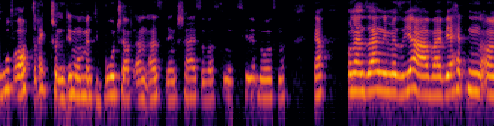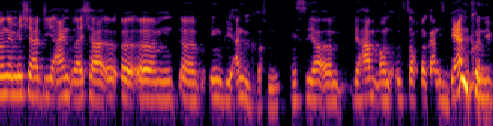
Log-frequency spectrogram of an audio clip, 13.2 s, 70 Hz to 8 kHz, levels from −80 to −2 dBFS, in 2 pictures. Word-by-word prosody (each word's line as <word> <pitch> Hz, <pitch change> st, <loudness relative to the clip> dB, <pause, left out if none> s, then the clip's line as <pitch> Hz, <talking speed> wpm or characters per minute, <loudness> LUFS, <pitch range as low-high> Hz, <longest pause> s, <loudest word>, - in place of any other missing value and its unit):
rufe 275 Hz, +1 st, -4 dB
auch 230 Hz, +5 st, +3 dB
direkt 290 Hz, -2 st, -7 dB
schon -, -, 0 dB
in 205 Hz, -, -2 dB
dem 230 Hz, +1 st, 0 dB
Moment 215 Hz, -1 st, -2 dB
die -, -, -13 dB
Botschaft 205 Hz, 0 st, -1 dB
an, 195 Hz, +2 st, -6 dB
als 205 Hz, +2 st, -5 dB
denke: 190 Hz, +2 st, -10 dB
„Scheiße, 205 Hz, -3 st, -9 dB
was 190 Hz, +1 st, -9 dB
ist 195 Hz, -, -34 dB
denn 205 Hz, -, -7 dB
jetzt 190 Hz, 0 st, -18 dB
hier 215 Hz, 0 st, -5 dB
los, 205 Hz, -1 st, -6 dB
ne?“ 205 Hz, +1 st, -10 dB, 0.4 s
Ja. 230 Hz, +1 st, -3 dB, 0.3 s
Und 250 Hz, +1 st, +3 dB
dann 255 Hz, -1 st, +4 dB
sagen 265 Hz, +1 st, +5 dB
die 255 Hz, -, +5 dB
mir 250 Hz, -1 st, +5 dB
so, 230 Hz, -, -1 dB
ja, 240 Hz, -4 st, +5 dB
weil 225 Hz, -1 st, +1 dB
wir 235 Hz, -, +5 dB
hätten, 265 Hz, -1 st, 0 dB
äh, 230 Hz, -1 st, +2 dB
nämlich 230 Hz, 0 st, +2 dB
ja 215 Hz, -2 st, +1 dB
die 215 Hz, 0 st, -6 dB
Einbrecher, 200 Hz, +2 st, -2 dB
äh, 210 Hz, -, -1 dB
äh, 195 Hz, 0 st, +3 dB
ähm, 190 Hz, 0 st, -6 dB
äh, 185 Hz, -4 st, -3 dB, 0.2 s
irgendwie 200 Hz, -2 st, -4 dB
angegriffen. 150 Hz, -5 st, -8 dB
Ich 180 Hz, +1 st, -13 dB
so: 205 Hz, -, -8 dB
„Ja, 190 Hz, -3 st, -1 dB
ähm, 180 Hz, -, -10 dB
wir 190 Hz, -1 st, -6 dB
haben 205 Hz, -2 st, -2 dB
un 180 Hz, -1 st, -3 dB
uns 190 Hz, -1 st, -11 dB
doch 195 Hz, 0 st, -4 dB
doch 190 Hz, -2 st, -2 dB
gar 190 Hz, 0 st, -3 dB
nicht 175 Hz, -3 st, -11 dB
wehren 360 Hz, -, +9 dB
können, 200 Hz, -8 st, +4 dB
die 200 Hz, -2 st, -7 dB
205 Hz, 260 wpm, -22 LUFS, 190-230 Hz, 0.4 s, wehren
